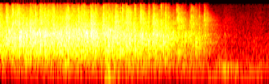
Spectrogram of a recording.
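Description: An audience applauds in a large hall and the applause dies away.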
